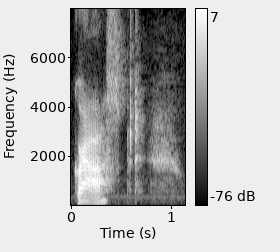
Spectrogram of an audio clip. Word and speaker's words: grasped: no II sound and sometimes like in Darlene's word grasped or in the words walked and talked the IDI actually says the T sound okay so alright so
